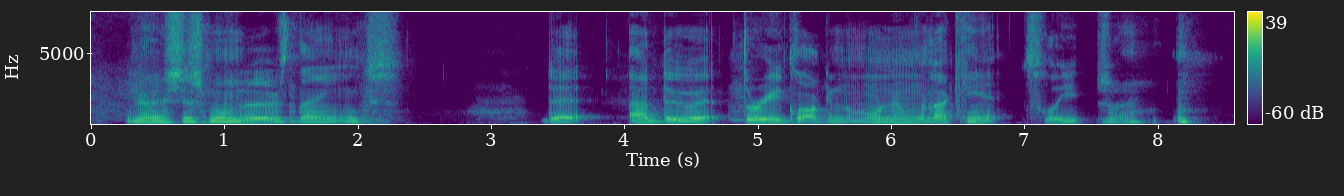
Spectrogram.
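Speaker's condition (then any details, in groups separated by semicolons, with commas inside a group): Spastic quadriplegic cerebral palsy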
